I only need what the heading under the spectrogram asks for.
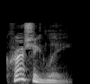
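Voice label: "crushingly", British English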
